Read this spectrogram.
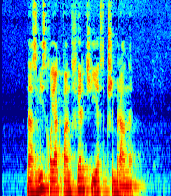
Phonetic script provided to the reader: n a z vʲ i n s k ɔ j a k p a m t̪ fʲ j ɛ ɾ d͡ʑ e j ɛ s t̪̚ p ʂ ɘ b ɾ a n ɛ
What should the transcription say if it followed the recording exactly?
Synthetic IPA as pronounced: n a z vʲ i s k ɔ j a k p a n t̪ fʲ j ɛ ɾ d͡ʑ i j ɛ s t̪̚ p ʂ ɘ b ɾ a n ɛ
